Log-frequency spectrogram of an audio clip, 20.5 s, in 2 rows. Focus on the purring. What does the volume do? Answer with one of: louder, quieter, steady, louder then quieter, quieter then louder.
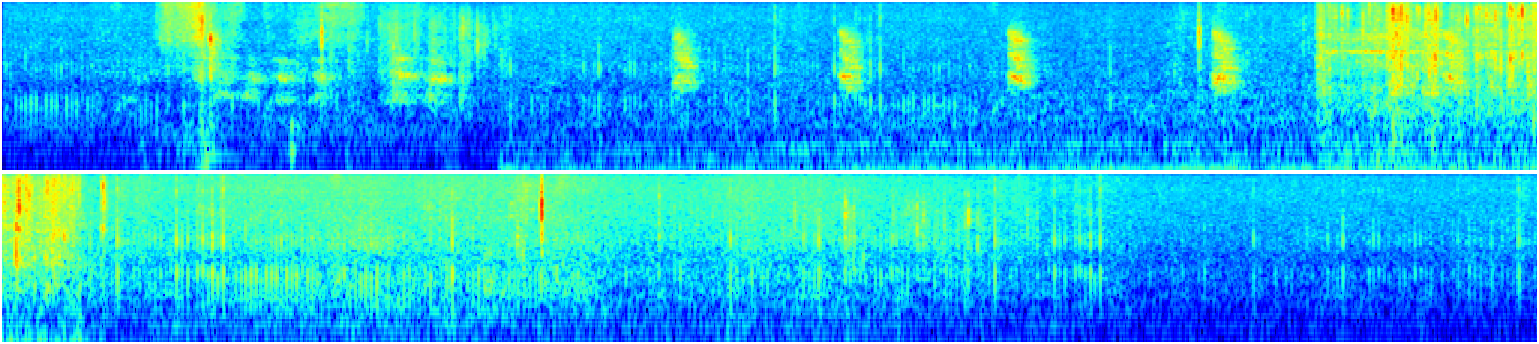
louder then quieter.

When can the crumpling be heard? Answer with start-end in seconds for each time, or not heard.
2.1-3.4, 8.8-10.9, 14.6-17.1.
